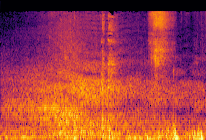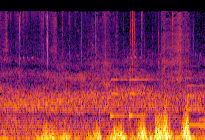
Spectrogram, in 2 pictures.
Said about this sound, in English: another car coming. Reagan, off to the side of the road. Hold up. These cars to go by.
